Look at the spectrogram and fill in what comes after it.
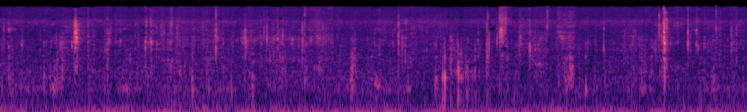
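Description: Close-miked chewing and biting of seafood, with irregular sharp clicks and crunches, and plastic gloves rustling as hands pull the food apart, over a low steady hum.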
